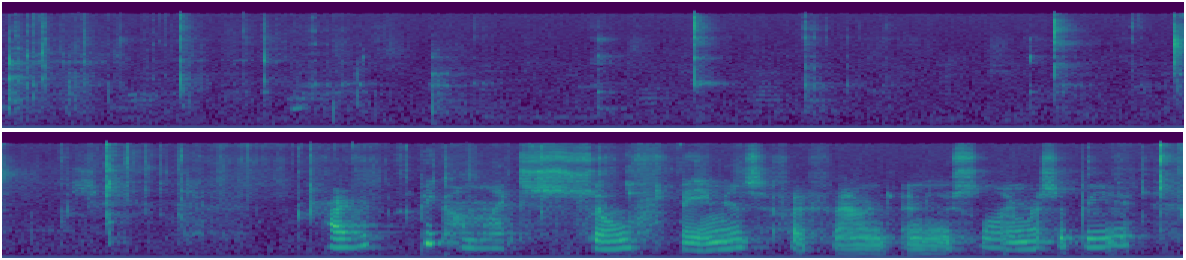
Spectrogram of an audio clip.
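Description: Plastic lids click and tap softly.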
